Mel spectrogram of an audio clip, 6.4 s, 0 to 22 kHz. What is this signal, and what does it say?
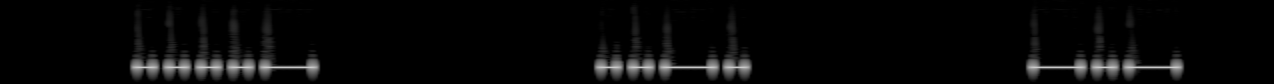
Morse code, heard as a keyed tone, about 15 wpm, spaced as for 5 wpm, 700 Hz. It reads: 4FK
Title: USA Call Signs - 6 Characters - 6x Character Spacing - 15wpm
